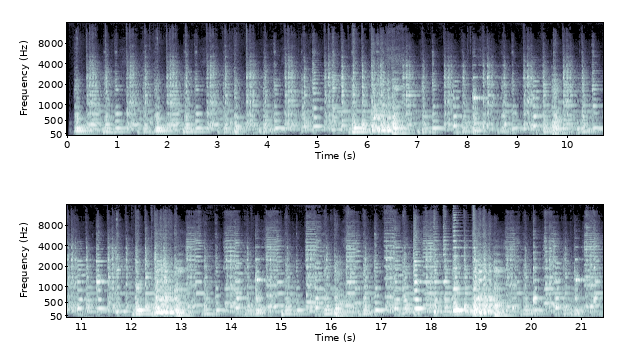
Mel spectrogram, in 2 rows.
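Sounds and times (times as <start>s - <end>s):
piano quintet playing: 0.2s - 21.4s.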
